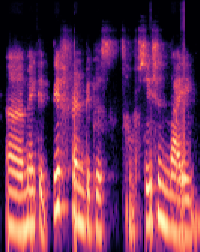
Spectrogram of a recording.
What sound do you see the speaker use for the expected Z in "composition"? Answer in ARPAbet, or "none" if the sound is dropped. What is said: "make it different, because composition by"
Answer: S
